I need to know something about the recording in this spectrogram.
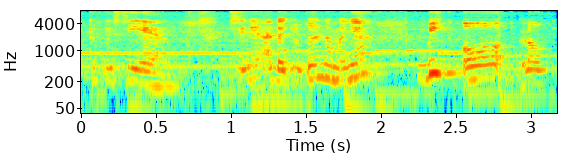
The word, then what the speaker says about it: big O: Nah, ini simbolnya adalah dibacanya big O n kuadrat ya.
